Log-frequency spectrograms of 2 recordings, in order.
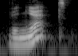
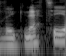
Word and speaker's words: vignette: when you need it vignette or vignetti as you uh you may pronounce it if you pronounce it wrong so vignette is a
